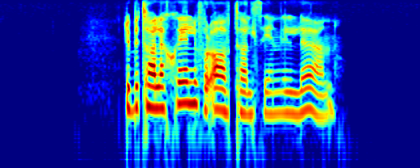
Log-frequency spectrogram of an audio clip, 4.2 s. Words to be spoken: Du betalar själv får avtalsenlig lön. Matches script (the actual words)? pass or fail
pass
